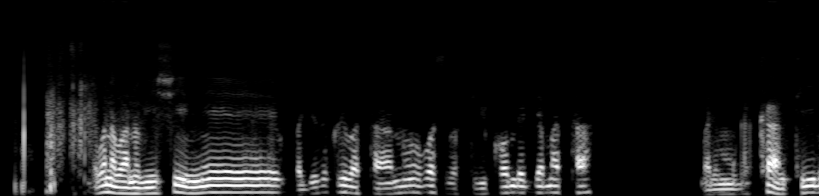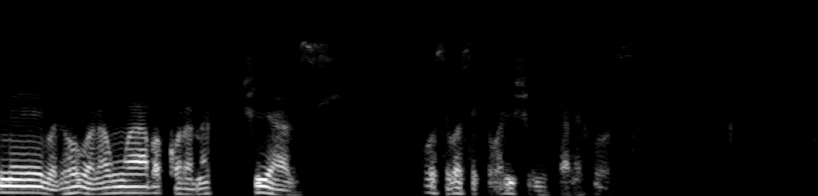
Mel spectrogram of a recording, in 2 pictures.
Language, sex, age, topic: Kinyarwanda, male, 36-49, finance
